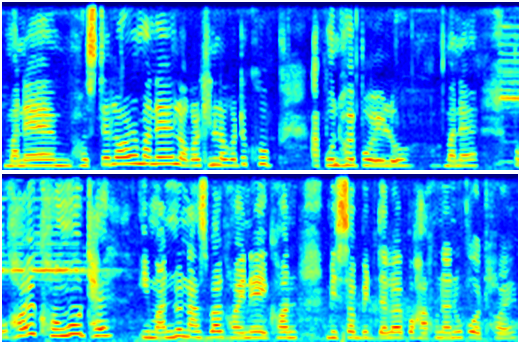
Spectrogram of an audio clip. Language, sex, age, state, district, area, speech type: Assamese, female, 18-30, Assam, Morigaon, rural, spontaneous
